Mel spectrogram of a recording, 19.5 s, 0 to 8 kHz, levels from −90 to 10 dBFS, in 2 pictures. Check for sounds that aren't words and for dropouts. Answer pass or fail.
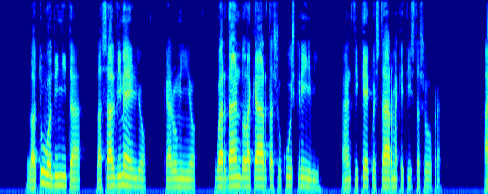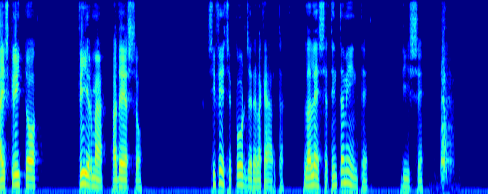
fail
